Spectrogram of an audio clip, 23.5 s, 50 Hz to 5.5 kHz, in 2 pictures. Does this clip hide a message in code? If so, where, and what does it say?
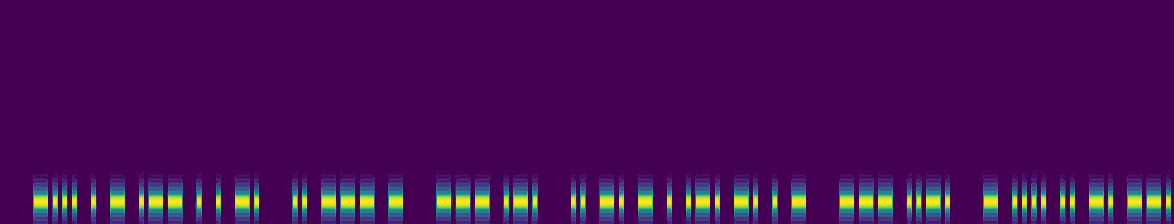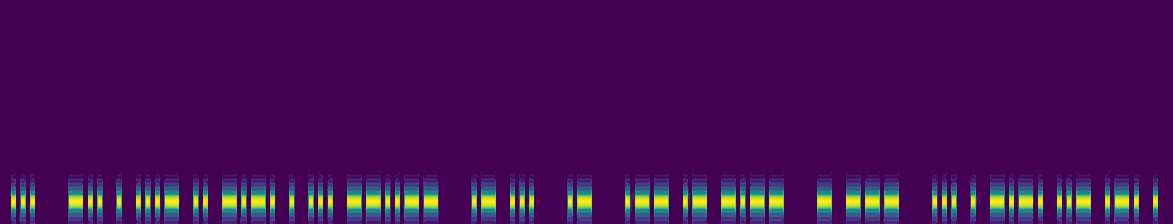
Yes: Morse code from 0.3 to 23.3 s, heard as a keyed tone, about 25 wpm, 600 Hz. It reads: BETWEEN IOT OR INTERNET OF THINGS DEVICES, AS A WAY TO SECURE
